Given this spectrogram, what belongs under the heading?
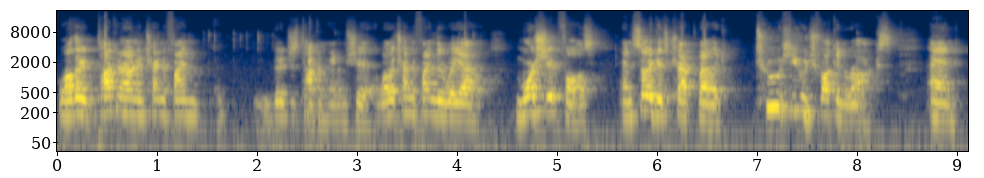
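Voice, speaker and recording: Young male podcast host, bright tense tone, rambling recap, echoey room. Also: a little high, a little fast. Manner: rambling recap with filler words and acted quotes.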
